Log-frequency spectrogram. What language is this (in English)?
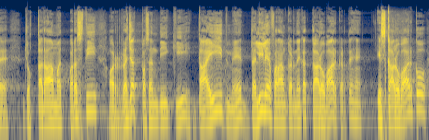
Urdu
